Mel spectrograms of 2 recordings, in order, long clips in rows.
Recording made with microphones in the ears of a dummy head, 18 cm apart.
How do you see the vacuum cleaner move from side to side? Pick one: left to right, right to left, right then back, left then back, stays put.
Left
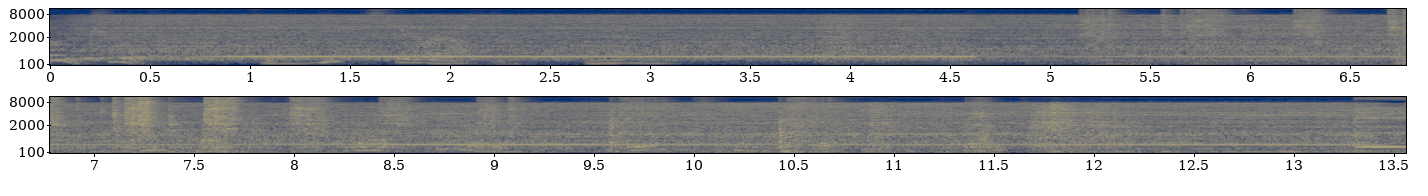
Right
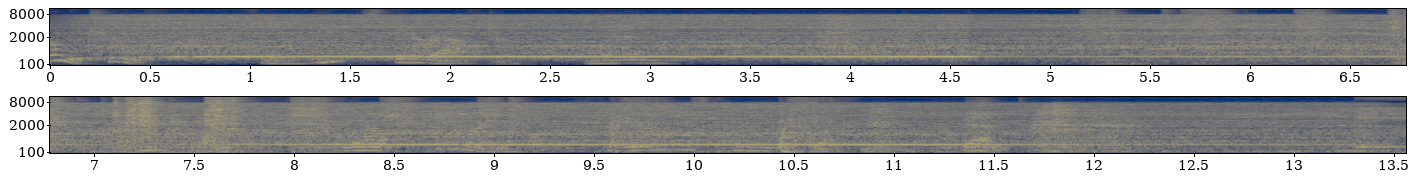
right to left.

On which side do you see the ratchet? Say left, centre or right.
left.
